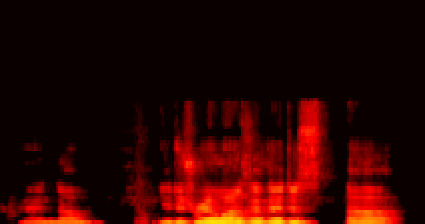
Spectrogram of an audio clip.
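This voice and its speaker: A man with a medium-pitched voice talks at a fairly slow pace. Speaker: meditation teacher trainee. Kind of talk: casual chat. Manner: honest, natural pace.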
